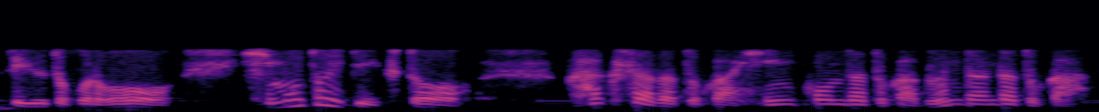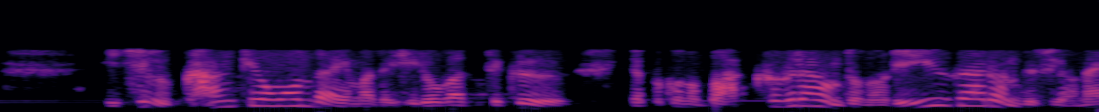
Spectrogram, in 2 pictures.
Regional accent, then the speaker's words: Kawasaki, Kanagawa, Japan; 私の地元の川崎

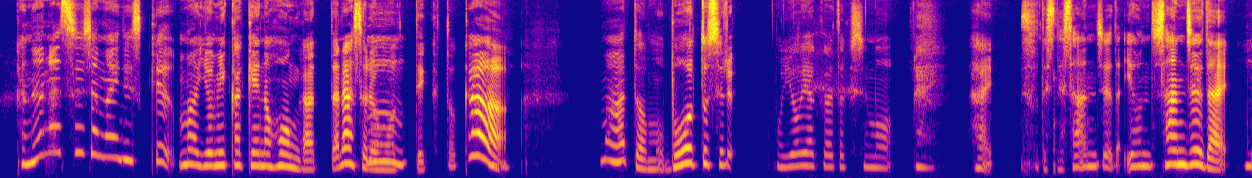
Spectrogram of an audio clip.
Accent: Taito, Tokyo, Japan; also born or lived in France; 私台東区出身なんですけど

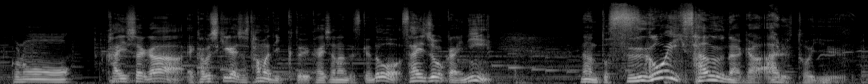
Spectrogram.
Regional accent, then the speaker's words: Tama area, Tokyo, Japan; 僕が生まれ育った多摩地区

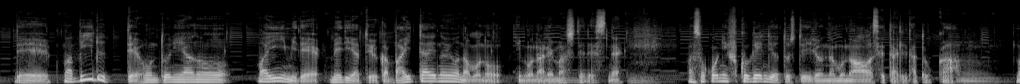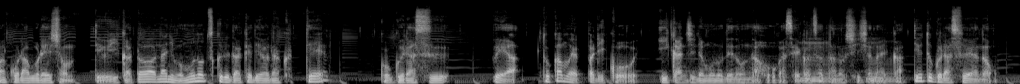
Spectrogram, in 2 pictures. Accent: Kawagoe, Saitama, Japan; 私も川越の街中じゃなくて農村で生まれ育ってるんで

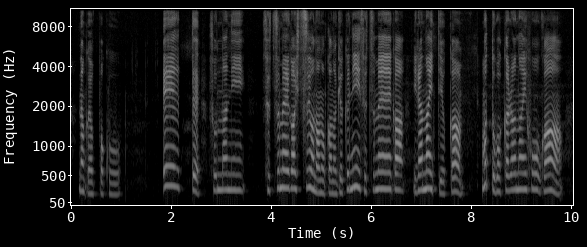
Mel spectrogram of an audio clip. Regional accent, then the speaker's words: South Korea; Japanese is a second language; moved away as an adult; now in Japan

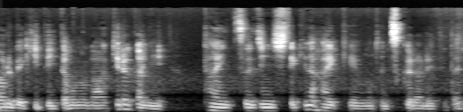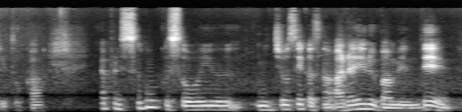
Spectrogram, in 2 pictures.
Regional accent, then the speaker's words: Tokyo, Japan; 僕も東京育ちが長いので

